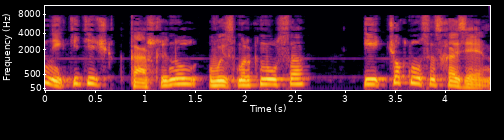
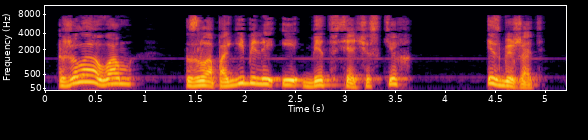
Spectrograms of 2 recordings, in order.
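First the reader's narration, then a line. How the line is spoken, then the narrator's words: Joking quip. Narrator (Russian): сострил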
